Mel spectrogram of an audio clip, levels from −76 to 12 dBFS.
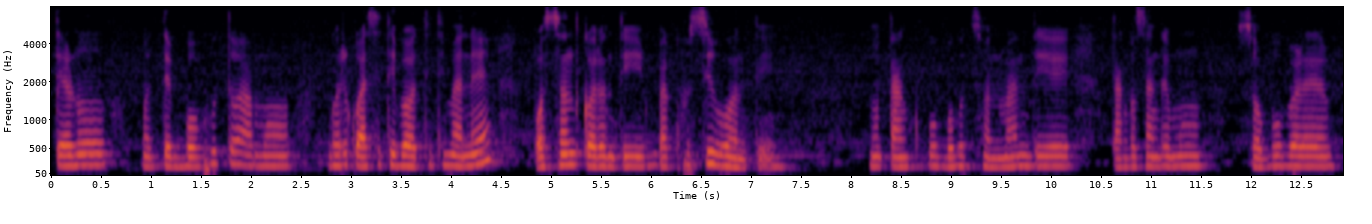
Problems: constant background noise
